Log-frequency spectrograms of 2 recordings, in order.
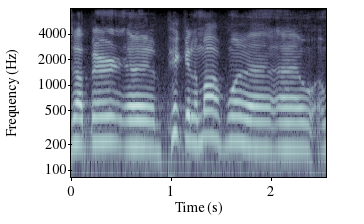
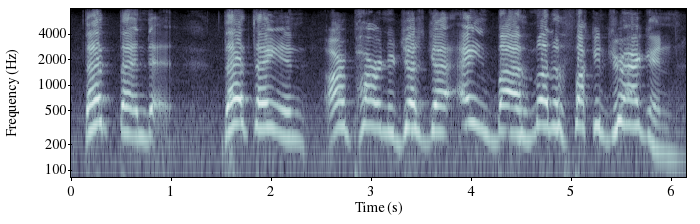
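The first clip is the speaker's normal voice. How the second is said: high, loud stammering panic; panicked outburst; 5 semitones higher, 4 dB louder than usual. Retold or imitated. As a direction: spit it out in shock and fear. Panicked soldier after partner eaten.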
